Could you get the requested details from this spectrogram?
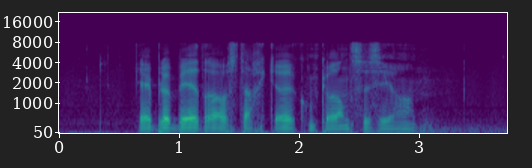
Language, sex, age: Norwegian, male, 19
